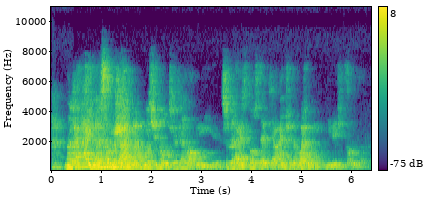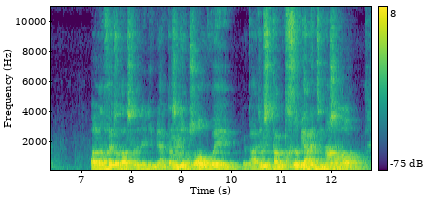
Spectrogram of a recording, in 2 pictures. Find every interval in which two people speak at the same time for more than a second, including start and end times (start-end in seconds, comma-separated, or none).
none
